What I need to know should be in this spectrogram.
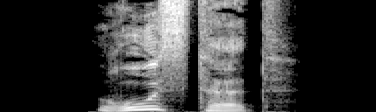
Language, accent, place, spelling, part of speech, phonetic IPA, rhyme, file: German, Germany, Berlin, rußtet, verb, [ˈʁuːstət], -uːstət, De-rußtet.ogg
- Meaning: inflection of rußen: 1. second-person plural preterite 2. second-person plural subjunctive II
